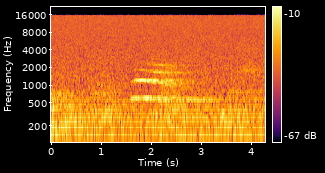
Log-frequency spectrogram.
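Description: Quiet, reverberant room tone of a large church during a pause in a sermon, with the echo of the last spoken words dying away at the start. About one and a half seconds in comes a faint, short, high-pitched sound that falls slightly in pitch.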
